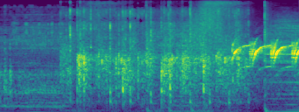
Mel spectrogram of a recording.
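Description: Clapping from a crowd over background music with a steady beat.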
